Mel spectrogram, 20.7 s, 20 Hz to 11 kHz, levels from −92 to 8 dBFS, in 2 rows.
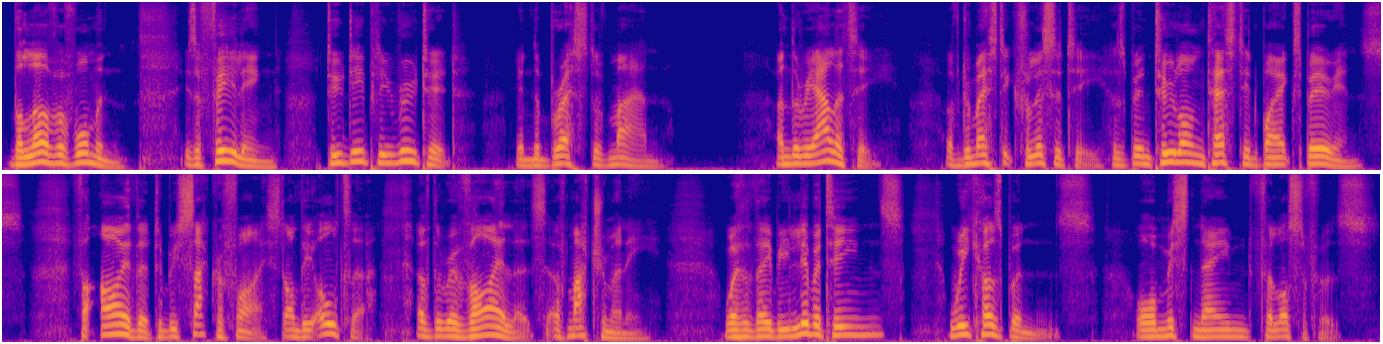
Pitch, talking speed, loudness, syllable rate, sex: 140 Hz, 145 wpm, -20 LUFS, 5.2 syllables/s, male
